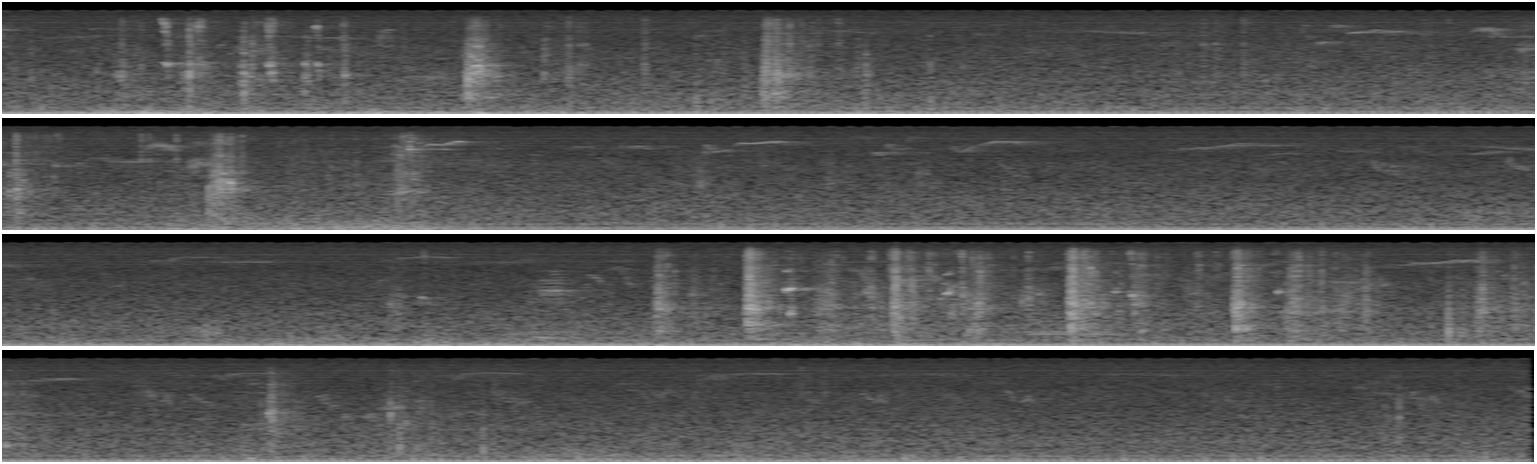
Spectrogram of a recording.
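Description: Faint outdoor ambience: birds chirping over a steady low hum, with scattered sharp clicks, several close together in the middle.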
